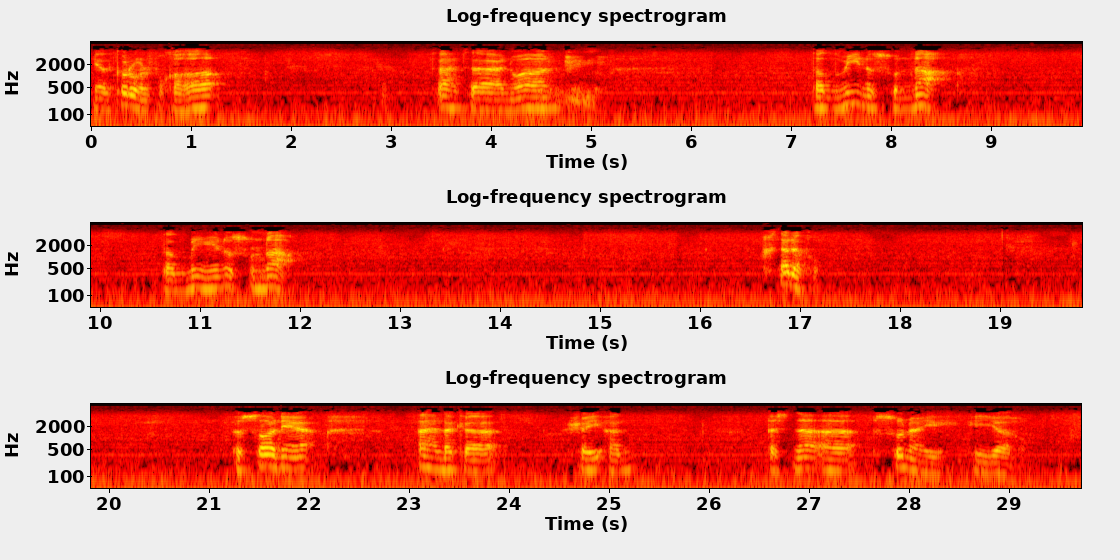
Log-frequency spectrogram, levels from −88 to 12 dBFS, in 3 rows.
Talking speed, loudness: 30 wpm, -22 LUFS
